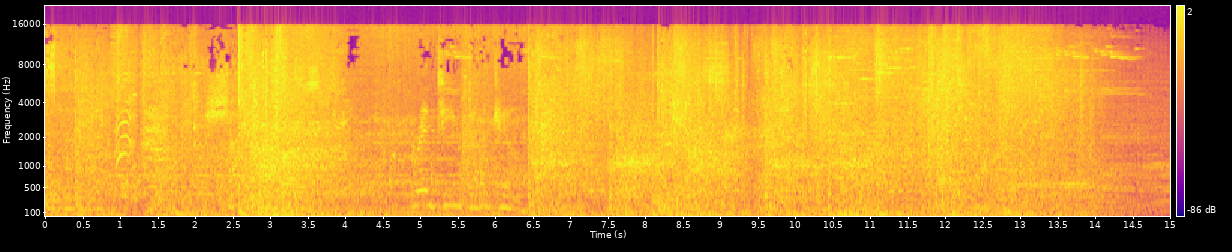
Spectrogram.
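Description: Game combat sounds of blasts and clashing weapons crackle rapidly.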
